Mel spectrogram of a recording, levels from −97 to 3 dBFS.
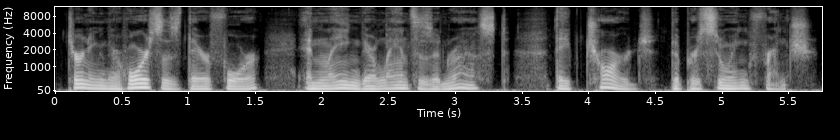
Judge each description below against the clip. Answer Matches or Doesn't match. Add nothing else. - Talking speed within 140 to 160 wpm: Matches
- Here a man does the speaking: Matches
